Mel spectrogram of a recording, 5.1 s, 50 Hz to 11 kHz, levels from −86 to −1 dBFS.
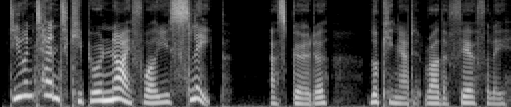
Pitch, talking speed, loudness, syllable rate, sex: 225 Hz, 200 wpm, -20 LUFS, 6.2 syllables/s, female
